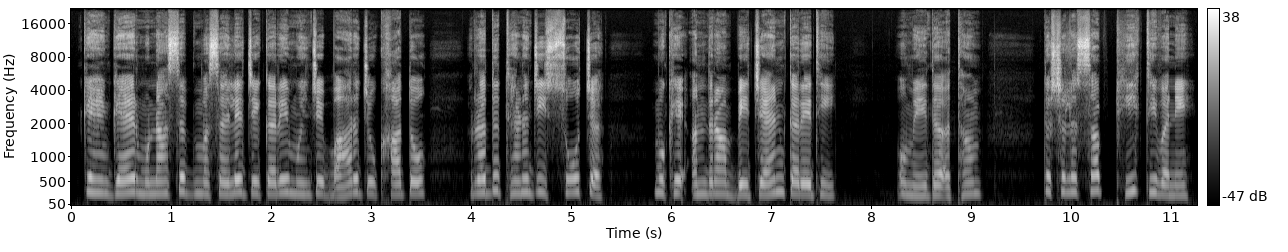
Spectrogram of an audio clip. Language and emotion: Sindhi, fearful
